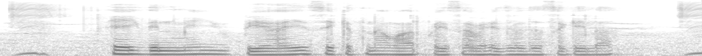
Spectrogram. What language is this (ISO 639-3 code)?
bho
